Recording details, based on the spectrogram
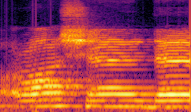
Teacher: دال پر جب وقف کریں گے پھر دال کو ایک الف کی مقدار کھینچ کر پڑھیں گے کیونکہ دال پر دو زبر ہے اور دو زبر کے بعد الف مدہ موجود ہے۔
